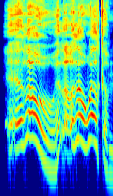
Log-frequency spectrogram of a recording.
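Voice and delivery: put-on high, very old little halfling voice. The narrator voices the person behind the counter greeting a player: super old halfling voice. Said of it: "it's like this short guy, halfling, super old".

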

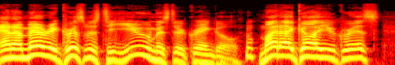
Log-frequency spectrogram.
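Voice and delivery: booming, high, very loud announcer voice. Acting out Bill greeting Santa as Mr. Kringle, in Bill's announcer voice. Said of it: "Announcer voice on".

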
